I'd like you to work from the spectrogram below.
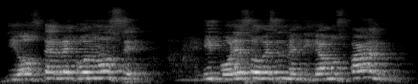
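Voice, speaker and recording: High-voiced pastor preaching in an echoey hall. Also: male voice, steady tone, a little slow. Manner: preaching with rising shouts and call-and-response. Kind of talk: sermon. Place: church hall. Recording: very echoey hall, mic far off.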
